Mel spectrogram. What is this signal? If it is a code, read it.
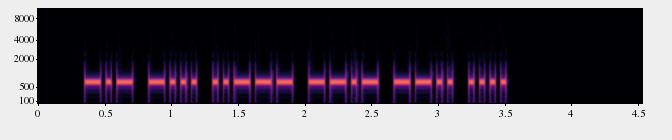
Morse code, heard as a keyed tone, about 30 wpm, 700 Hz. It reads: KB2QZH
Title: USA Call Signs Repeated 2x 30wpm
